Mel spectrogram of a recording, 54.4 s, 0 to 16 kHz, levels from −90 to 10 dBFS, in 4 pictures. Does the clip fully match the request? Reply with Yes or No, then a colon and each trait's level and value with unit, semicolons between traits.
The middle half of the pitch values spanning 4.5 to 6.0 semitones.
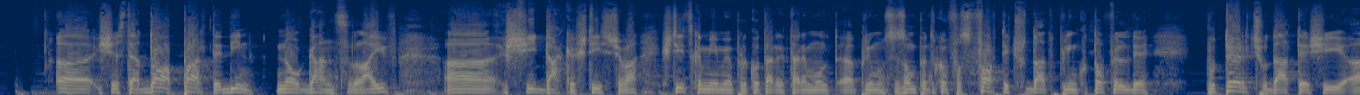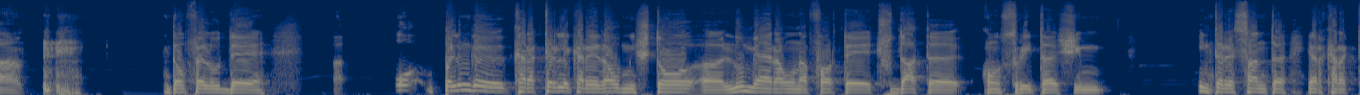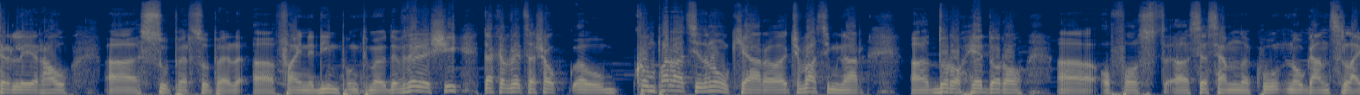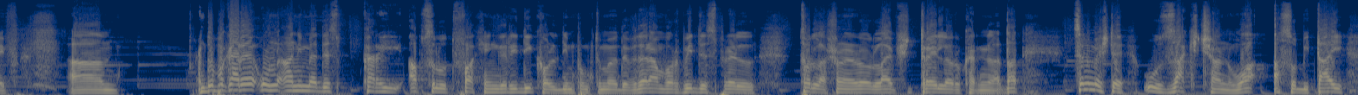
No: average, 4.1 semitones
